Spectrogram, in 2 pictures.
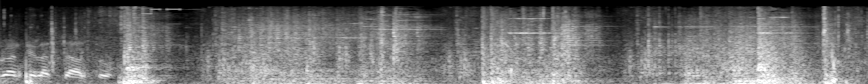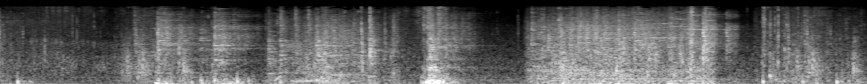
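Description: Heavy metal panels clank and rattle as a wall is reinforced.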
